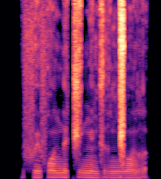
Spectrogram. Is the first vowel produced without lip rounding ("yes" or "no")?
yes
